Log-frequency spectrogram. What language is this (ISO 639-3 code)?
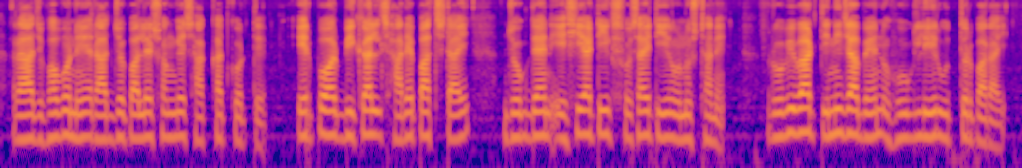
ben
